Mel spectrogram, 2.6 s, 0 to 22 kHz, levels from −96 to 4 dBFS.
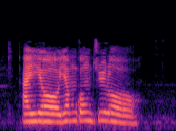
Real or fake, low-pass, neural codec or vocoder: fake; 7.2 kHz; vocoder, 22.05 kHz, 80 mel bands, Vocos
